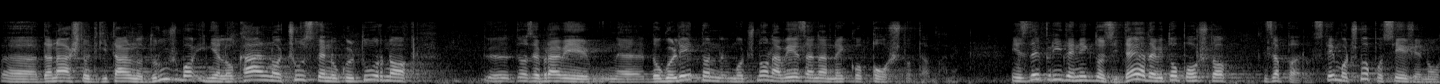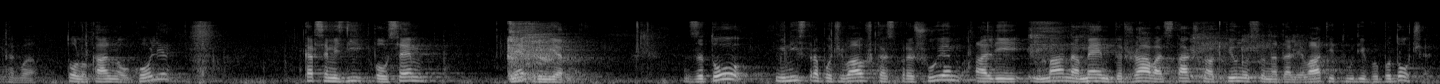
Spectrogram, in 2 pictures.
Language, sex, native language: Slovenian, male, Slovenian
